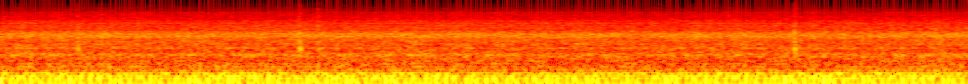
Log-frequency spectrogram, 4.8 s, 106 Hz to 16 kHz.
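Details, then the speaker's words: 2008 Corvette C6, LS3 engine: low, lumpy idle with an uneven loping pulse. Scan tool cylinder test shows injectors 5 and 7 not working; owner suspects bad gas or injector clips. Misfire. "so five and five and seven are not working injectors five and seven are not working"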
